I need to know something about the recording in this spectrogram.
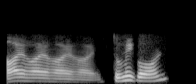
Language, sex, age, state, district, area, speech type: Goan Konkani, male, 30-45, Goa, Canacona, rural, conversation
